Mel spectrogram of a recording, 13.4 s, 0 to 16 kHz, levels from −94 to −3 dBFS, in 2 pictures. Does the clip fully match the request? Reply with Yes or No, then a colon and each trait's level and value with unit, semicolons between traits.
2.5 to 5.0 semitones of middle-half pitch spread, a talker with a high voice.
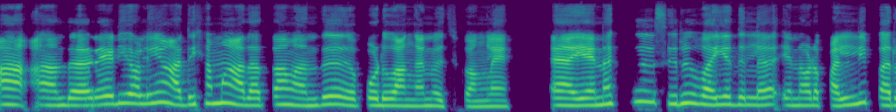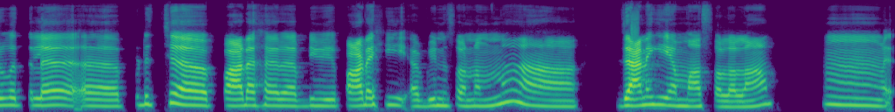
Yes: average, 3.4 semitones; high, 230 Hz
